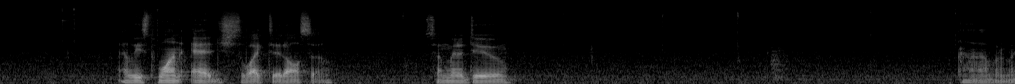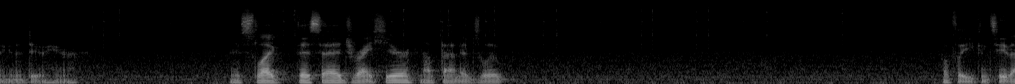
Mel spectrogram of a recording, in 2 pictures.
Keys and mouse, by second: 1.4 z, 2.3 Tab, 2.9 Tab, 3.8 Tab, 4.5 z, 5.5 Tab, 19.8 ctrl+e.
